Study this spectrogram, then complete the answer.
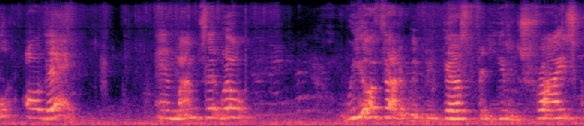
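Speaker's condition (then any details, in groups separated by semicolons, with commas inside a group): Cerebral palsy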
